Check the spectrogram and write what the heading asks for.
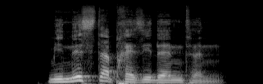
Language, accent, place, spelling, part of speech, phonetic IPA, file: German, Germany, Berlin, Ministerpräsidenten, noun, [miˈnɪstɐpʁɛzidɛntn̩], De-Ministerpräsidenten.ogg
- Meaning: 1. genitive singular of Ministerpräsident 2. plural of Ministerpräsident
